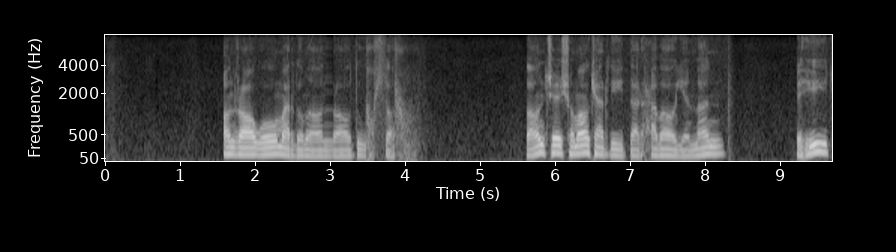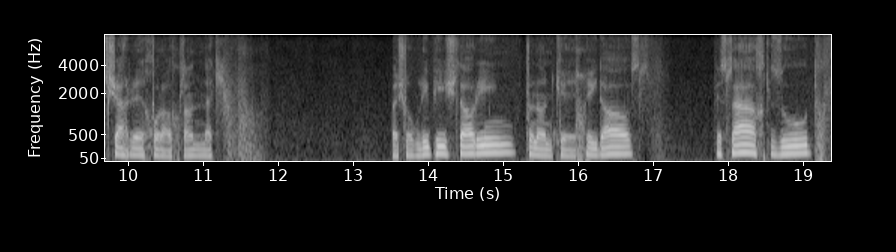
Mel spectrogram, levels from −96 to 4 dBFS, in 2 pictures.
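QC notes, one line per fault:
0.00–1.58 s, comfort noise in place of the background: the real room noise, about 39 dB below the speech, gives way to a steady, featureless hiss about 6 dB quieter, likely from discontinuous transmission. On a spectrogram it is a smooth, uniform band with no texture. The waveform envelope is flat and lower.
2.96–5.62 s, 8.30–13.70 s, 15.20–16.10 s, sound chopped by the voice detector: the sender likely switched on and off repeatedly, so about 2.1 s, 3.5 s and 0.3 s of quiet speech and background become comfort noise. The waveform shows speech bursts broken by flat fill. The spectrogram shows patchy gaps with uniform noise.
7.18 s (100 ms), 17.96 s (80 ms), 19.16 s to end, sound dropped by the voice detector: quiet speech was likely taken for background and not sent. At the end, about 180 ms of sound is lost. Each drop shows as a sudden low, even-noise notch in the waveform and a gap in speech harmonics on the spectrogram.
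17.80–17.84 s, onset clipped by the voice detector: the detector was likely slow to retrigger, so the first 40 ms of a word is comfort noise and the speech starts abruptly. The waveform jumps from flat fill to full level. On the spectrogram, harmonics appear at once with no soft build-up, capped at 8 kHz like the rest of the call path.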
